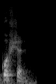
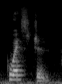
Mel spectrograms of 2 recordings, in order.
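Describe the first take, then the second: First: The ending is said with a 'shun' sound. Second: The ending is said with a 'chun' sound. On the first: The speaker calls it wrong. "ना कि क्वेश्चन" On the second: The speaker calls it right. "ये शन नहीं बल्कि चन sound produce करेगा"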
